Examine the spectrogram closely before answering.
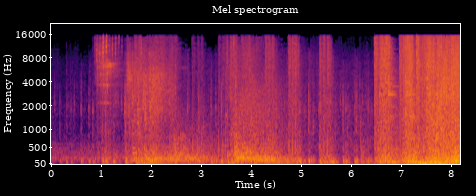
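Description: Heavy gunfire blasts and booms in rapid bursts.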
